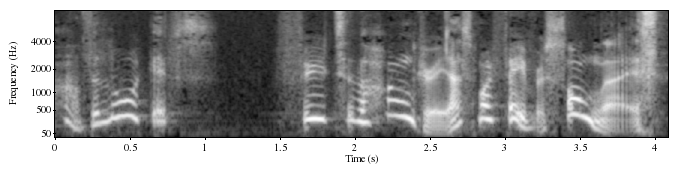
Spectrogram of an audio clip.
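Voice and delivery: high, soft, wondering voice; inner thought. Retold or imitated. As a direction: marvel quietly to yourself. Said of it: "he thinks to himself".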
